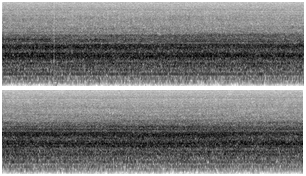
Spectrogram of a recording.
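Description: Hot air brush (blow-dryer brush) running steadily: a rush of blown air with a faint steady motor hum under it.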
